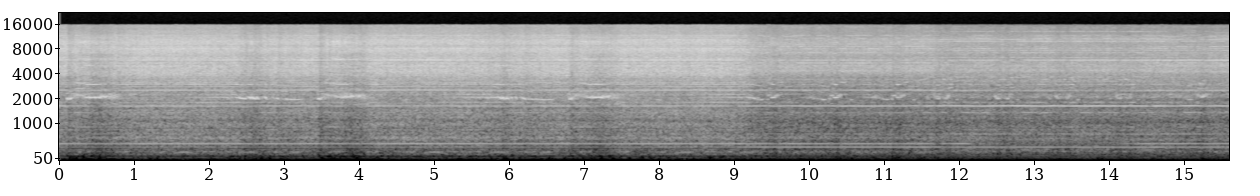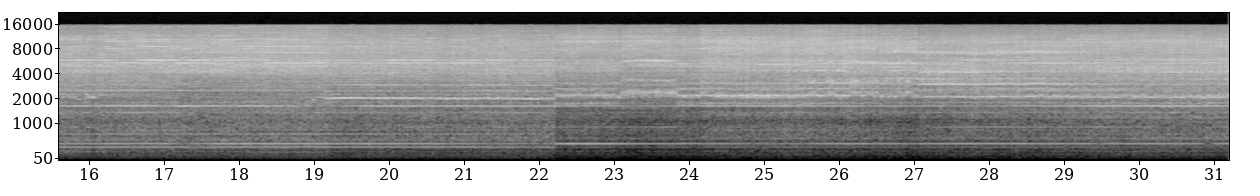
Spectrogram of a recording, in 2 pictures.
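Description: CNC machine milling hardwood: a palm router spinning a small two-flute carbide bit runs steadily, over the rush of a dust-collection vacuum and a wavering whine from the machine's stepper motors as the gantry moves. The mix changes abruptly about a third of the way in and again about two-thirds of the way through.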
